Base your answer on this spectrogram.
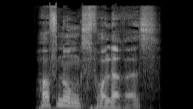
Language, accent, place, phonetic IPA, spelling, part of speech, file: German, Germany, Berlin, [ˈhɔfnʊŋsˌfɔləʁəs], hoffnungsvolleres, adjective, De-hoffnungsvolleres.ogg
- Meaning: strong/mixed nominative/accusative neuter singular comparative degree of hoffnungsvoll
